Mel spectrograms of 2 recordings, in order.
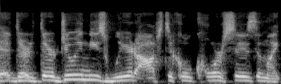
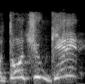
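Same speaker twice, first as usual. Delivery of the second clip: high-pitched, agitated Goodfellas wiseguy; Joe Pesci impression; 12 semitones higher than usual. Podcaster mimicking a Goodfellas actor slipping out of Southern character, high indignant impression. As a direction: push the voice up, indignant mock gangster. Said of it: "you hear Joe Pesci from Goodfellas".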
